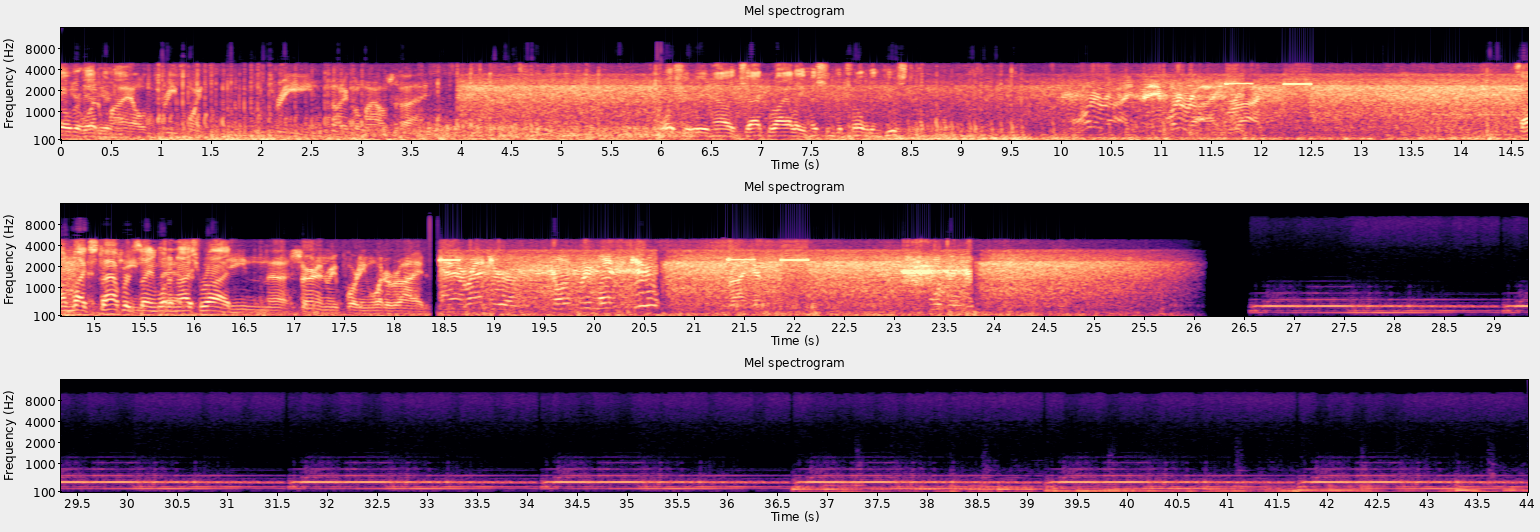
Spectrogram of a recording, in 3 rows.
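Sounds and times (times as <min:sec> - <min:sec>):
broken radio voice: 0:00.0 - 0:05.1, 0:10.0 - 0:12.2, 0:18.4 - 0:22.2, 0:23.1 - 0:23.9
rocket engines rumbling: 0:00.0 - 0:25.5
radio static hiss: 0:00.0 - 0:25.9
short high beeps: 0:11.6 - 0:12.5.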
